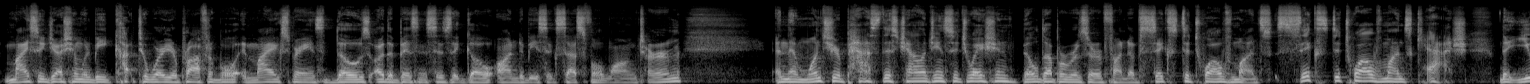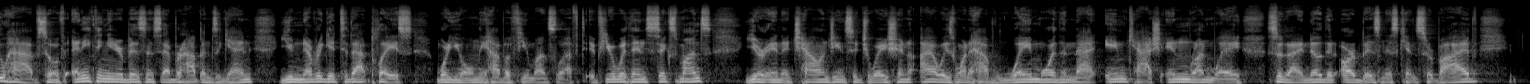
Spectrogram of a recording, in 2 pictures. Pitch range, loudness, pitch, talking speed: 100-125 Hz, -24 LUFS, 110 Hz, 205 wpm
